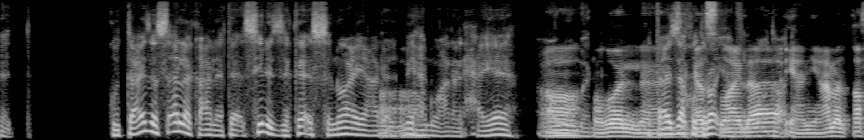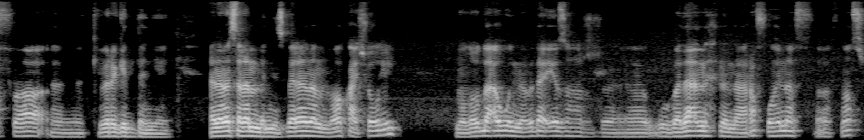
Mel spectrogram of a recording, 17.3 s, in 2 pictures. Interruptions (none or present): present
